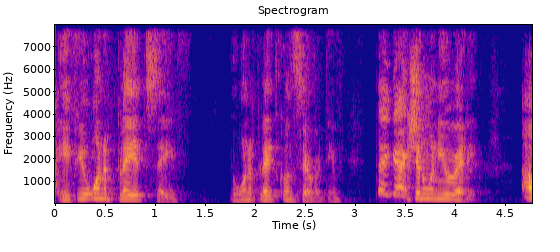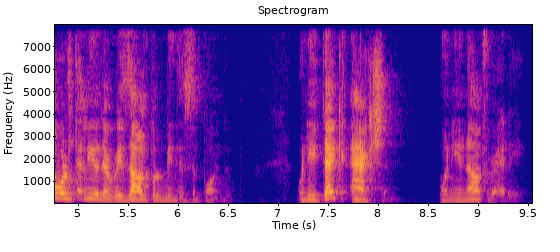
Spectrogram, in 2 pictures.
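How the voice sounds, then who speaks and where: A rabbi, motivational speaker and teacher with an Israeli accent delivers an emphatic motivational lecture, full of repeated key phrases and rhetorical questions. He is a native Hebrew speaker, and his voice sits on the high side with a darkish tone.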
